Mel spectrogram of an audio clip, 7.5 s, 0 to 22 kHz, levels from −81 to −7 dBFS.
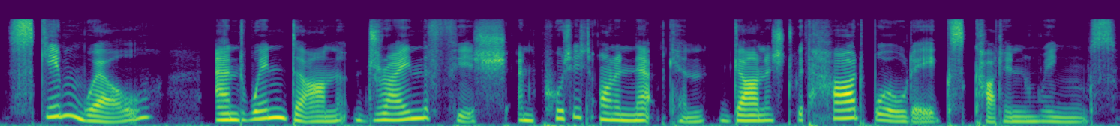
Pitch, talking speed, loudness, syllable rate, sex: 195 Hz, 175 wpm, -18 LUFS, 3.9 syllables/s, female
